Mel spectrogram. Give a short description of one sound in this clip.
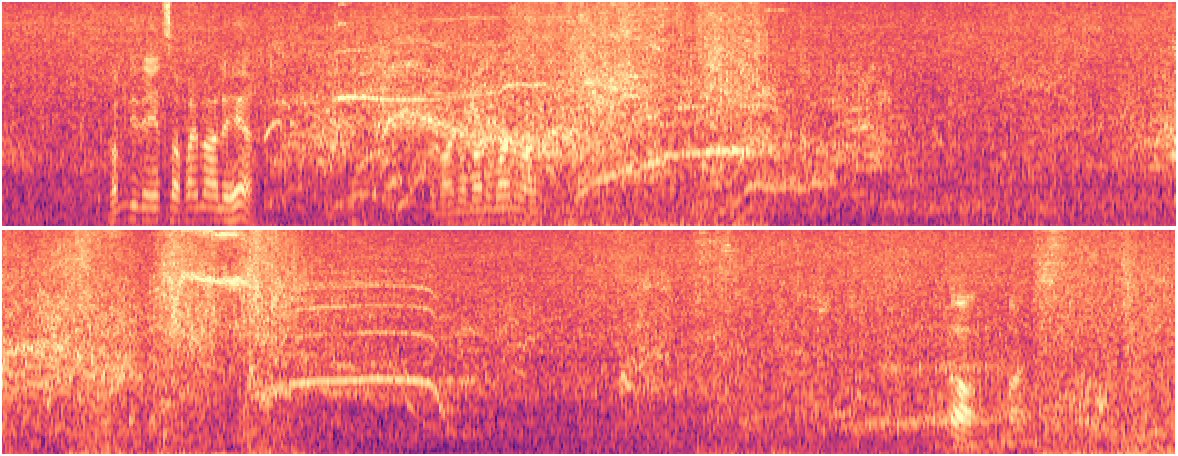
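A creature shrieks and screeches.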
